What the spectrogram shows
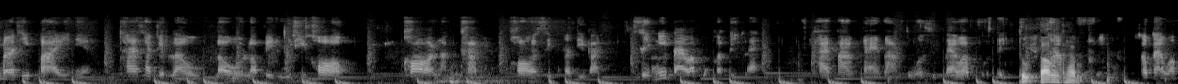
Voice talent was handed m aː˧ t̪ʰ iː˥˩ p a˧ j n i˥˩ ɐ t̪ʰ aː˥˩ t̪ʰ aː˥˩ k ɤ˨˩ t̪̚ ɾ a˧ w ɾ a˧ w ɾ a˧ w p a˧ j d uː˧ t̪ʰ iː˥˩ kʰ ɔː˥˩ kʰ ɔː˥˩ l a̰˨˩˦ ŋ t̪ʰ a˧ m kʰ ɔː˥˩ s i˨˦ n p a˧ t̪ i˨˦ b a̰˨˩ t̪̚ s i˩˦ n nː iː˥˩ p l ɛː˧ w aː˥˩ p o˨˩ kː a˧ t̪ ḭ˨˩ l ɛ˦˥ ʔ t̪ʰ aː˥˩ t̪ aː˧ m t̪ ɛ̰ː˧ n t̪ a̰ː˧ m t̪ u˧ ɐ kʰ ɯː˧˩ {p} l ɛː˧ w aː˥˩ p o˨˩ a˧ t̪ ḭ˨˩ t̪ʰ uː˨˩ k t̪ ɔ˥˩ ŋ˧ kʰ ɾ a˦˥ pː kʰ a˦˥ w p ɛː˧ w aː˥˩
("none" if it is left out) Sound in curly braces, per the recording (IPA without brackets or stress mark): p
